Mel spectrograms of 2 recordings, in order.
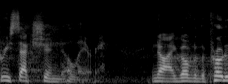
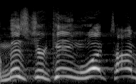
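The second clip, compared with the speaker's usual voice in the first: high, loud frantic plea; desperate begging; 13 semitones higher, 8 dB louder, much slower than usual. Retold or imitated. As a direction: beg through the windshield.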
